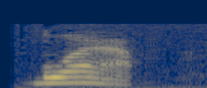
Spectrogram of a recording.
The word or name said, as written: blap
